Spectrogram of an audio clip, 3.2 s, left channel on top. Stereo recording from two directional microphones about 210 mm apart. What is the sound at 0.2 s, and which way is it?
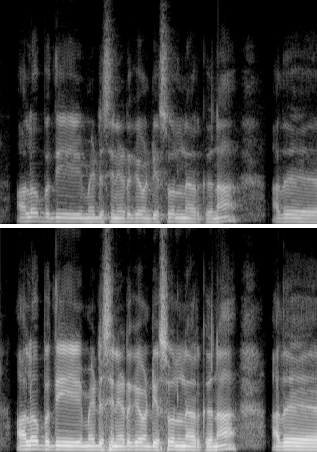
Speech, 35° right (ahead or behind).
